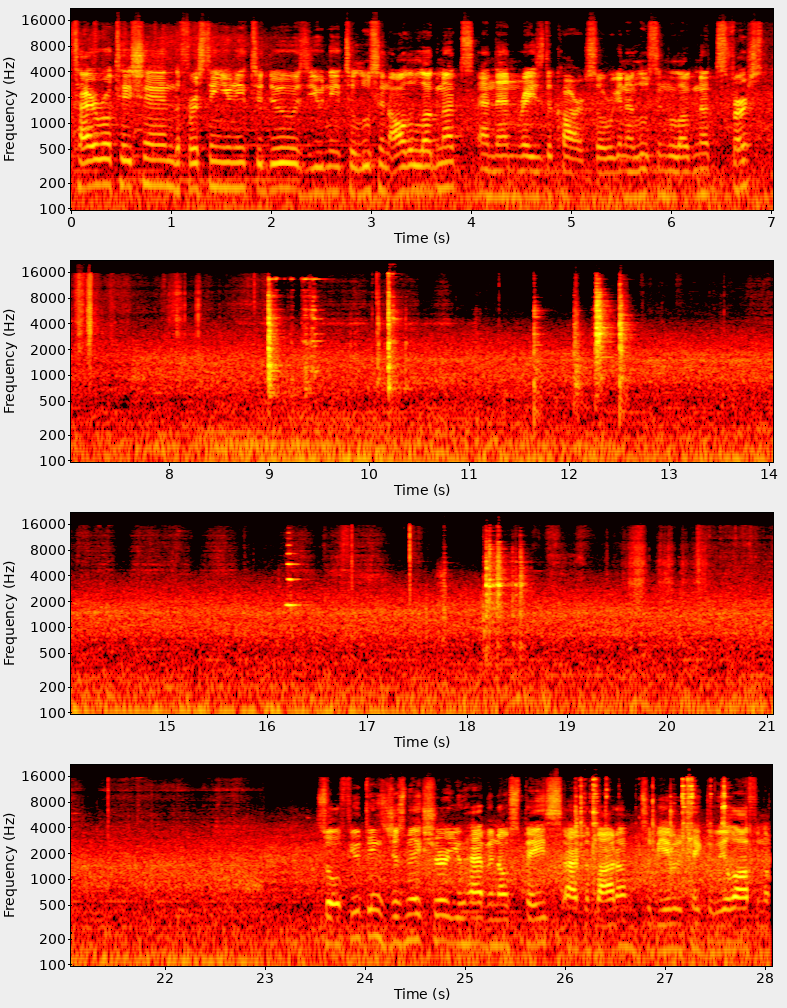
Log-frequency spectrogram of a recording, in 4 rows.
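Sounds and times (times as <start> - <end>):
lug wrench clinking on lug nuts: 9.0 - 10.5, 25.9 - 28.0.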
